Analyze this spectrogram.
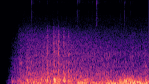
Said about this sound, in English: Can you hear those? You hear those booms, not thunder, although it was raining. Those are fireworks just after midnight on New Year's, what I could hear from downtown LA.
